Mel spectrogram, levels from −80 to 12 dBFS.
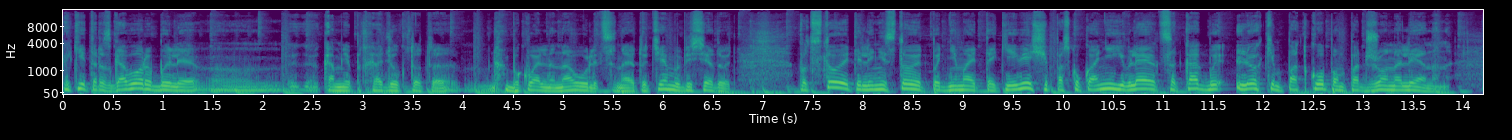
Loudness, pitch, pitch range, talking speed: -18 LUFS, 125 Hz, 110-145 Hz, 135 wpm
